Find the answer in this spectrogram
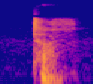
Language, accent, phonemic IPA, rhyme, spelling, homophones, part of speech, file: English, Southern England, /tʌf/, -ʌf, tuff, tough / Tuff, noun / adjective, LL-Q1860 (eng)-tuff.wav
- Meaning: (noun) A light porous rock, now especially a rock composed of compacted volcanic ash varying in size from fine sand to coarse gravel; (adjective) Eye dialect spelling of tough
